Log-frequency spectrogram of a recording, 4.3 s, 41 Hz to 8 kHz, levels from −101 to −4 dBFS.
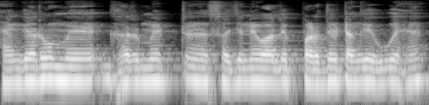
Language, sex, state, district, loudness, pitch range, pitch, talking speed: Hindi, male, Jharkhand, Deoghar, -16 LUFS, 130-140 Hz, 135 Hz, 140 wpm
